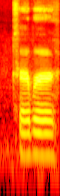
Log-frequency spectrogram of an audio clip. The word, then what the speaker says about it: Kerber: oh a e x Kerber like Gerber with a K perfect so if you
